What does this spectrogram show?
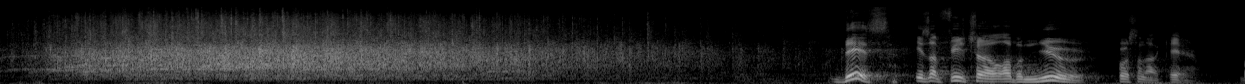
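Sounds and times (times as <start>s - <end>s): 
audience applause for a guest on stage: 0.0s - 8.6s
speech: 8.4s - 12.4s.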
